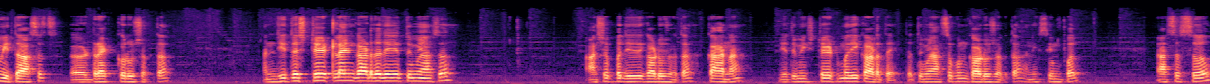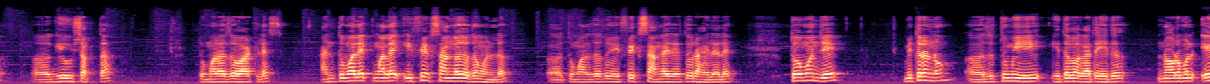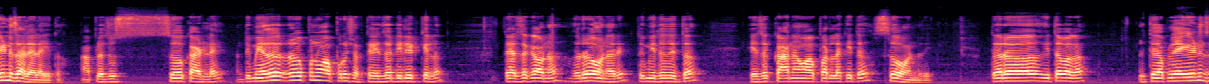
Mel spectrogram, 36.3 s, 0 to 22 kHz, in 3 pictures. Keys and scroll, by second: 14.3 space, 28.6 Delete.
